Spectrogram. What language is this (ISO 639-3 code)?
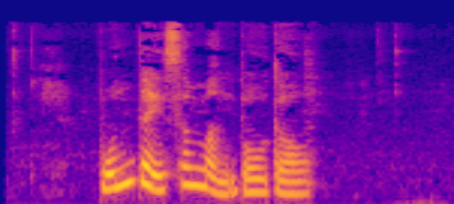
yue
